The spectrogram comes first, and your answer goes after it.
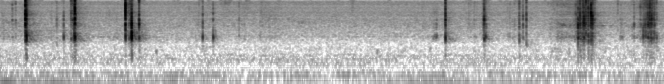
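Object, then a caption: Plastic hairbrush bristles. Fingertips and nails flick and scratch across the tips of a hand-sized hairbrush's many flexible, wavy, rainbow-coloured plastic bristles set on a black pad. The result is soft, sharp clicks and short crunchy scratches, scattered irregularly over a quiet low hum.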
